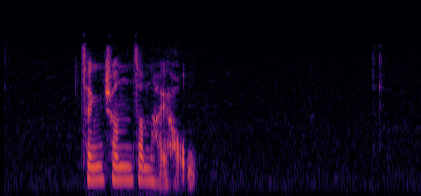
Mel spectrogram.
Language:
Cantonese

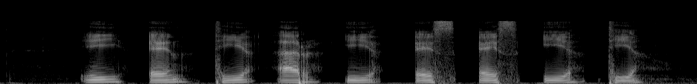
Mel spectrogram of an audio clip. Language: Swedish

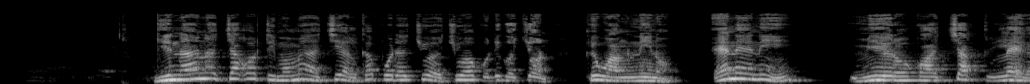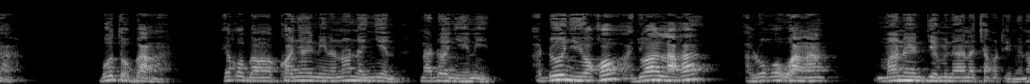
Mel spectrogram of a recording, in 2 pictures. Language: Thur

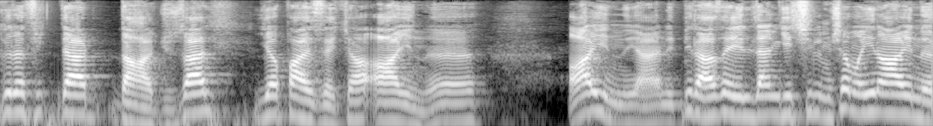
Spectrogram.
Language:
Turkish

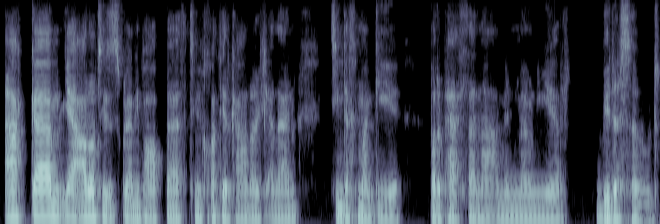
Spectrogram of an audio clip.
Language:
Welsh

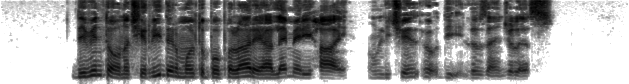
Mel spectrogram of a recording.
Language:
Italian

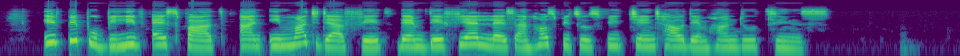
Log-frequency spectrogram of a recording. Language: Nigerian Pidgin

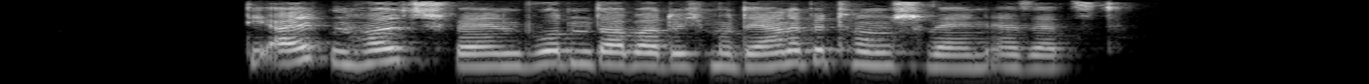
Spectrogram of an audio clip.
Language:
German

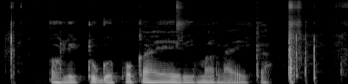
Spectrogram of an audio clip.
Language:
Luo (Kenya and Tanzania)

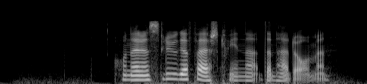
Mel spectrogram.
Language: Swedish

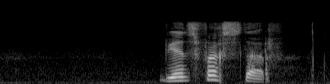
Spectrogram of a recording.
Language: Afrikaans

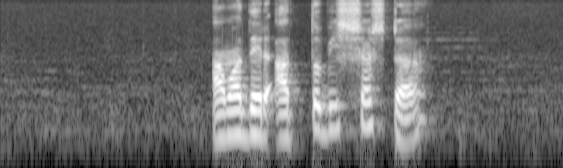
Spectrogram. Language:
Bangla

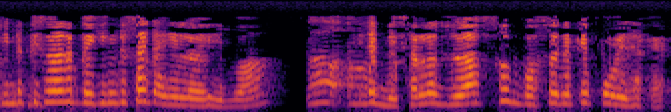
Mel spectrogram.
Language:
Assamese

